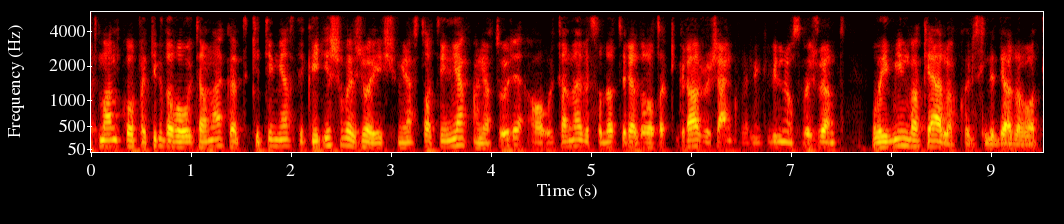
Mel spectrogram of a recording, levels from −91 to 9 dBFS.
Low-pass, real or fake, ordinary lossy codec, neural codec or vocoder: 5.4 kHz; fake; AAC, 48 kbps; codec, 16 kHz, 4 kbps, FreqCodec, smaller model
